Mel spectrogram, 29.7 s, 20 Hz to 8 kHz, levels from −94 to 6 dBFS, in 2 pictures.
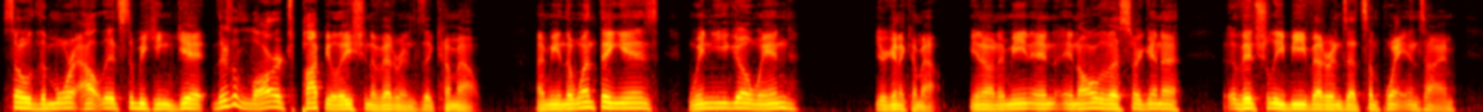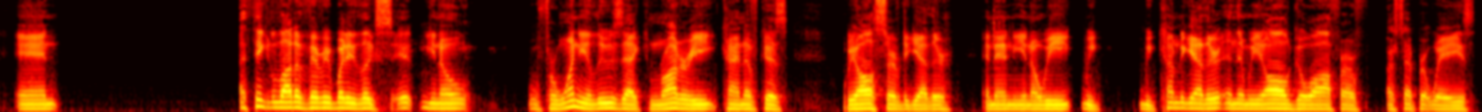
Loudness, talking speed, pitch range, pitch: -23 LUFS, 195 wpm, 110-130 Hz, 120 Hz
